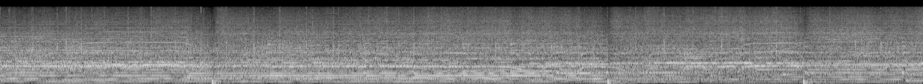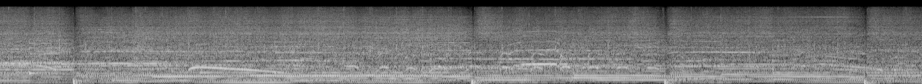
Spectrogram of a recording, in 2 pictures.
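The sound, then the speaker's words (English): An audience claps their hands for Jesus and cheers loudly and continuously, a dense wash of applause with scattered high whoops and shouts rising above it, holding steady the whole time. “If you mean that, clap your hands for Jesus.”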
